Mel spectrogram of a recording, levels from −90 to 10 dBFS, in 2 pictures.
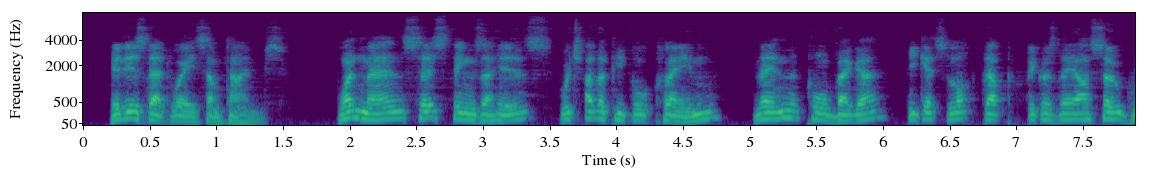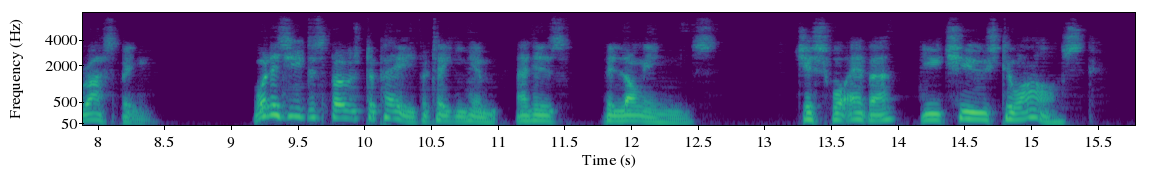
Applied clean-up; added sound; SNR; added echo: neural mask model DeepFilterNet 3.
